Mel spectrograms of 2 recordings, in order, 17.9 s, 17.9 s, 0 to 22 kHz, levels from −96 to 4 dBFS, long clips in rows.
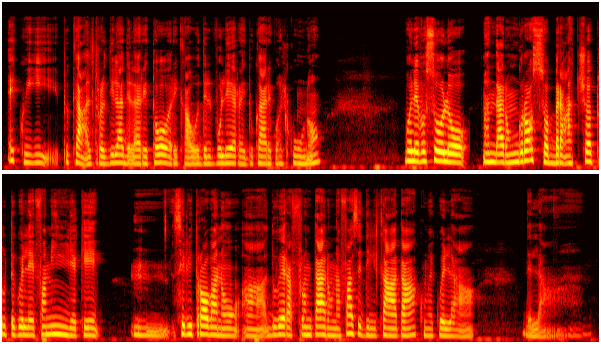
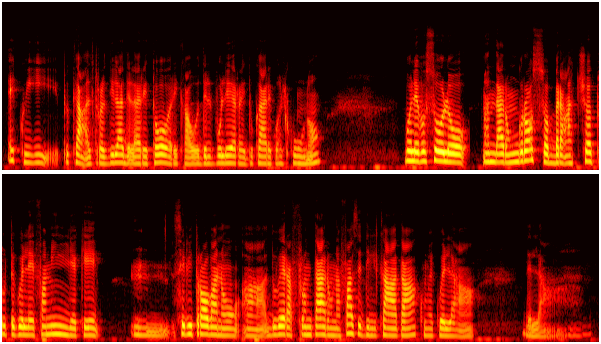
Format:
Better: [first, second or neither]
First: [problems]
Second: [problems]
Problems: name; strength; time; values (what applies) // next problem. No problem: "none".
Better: first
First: none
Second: muffled; very; fading above 2 kHz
